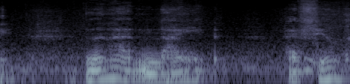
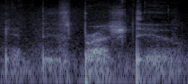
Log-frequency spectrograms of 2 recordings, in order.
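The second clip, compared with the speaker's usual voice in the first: ASMR whisper; 7 semitones higher than usual. Acted. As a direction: whisper intimately while brushing. ASMR brushing and chat.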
